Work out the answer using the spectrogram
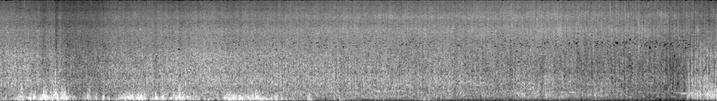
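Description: Heavy rain pouring down on a paved courtyard, a steady dense hiss. Low rumbles swell through it several times in the first five seconds and again near the end.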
